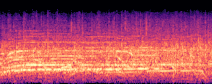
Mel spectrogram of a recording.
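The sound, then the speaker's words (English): Loud, steady applause from a comedy show audience greeting the night's final comic. The clapping forms a dense, unbroken wash that stays at an even level throughout. “Please make some noise for Shane Moss.”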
